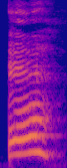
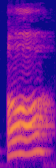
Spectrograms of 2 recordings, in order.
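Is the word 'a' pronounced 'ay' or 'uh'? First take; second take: ay; uh. First: The vowel is a full, long 'ay' sound. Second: The vowel is a short, weak 'uh' sound. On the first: The speaker calls it wrong. "ए नहीं बोलना है" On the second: The speaker calls it right. "इसको हम अ बोलते हैं"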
